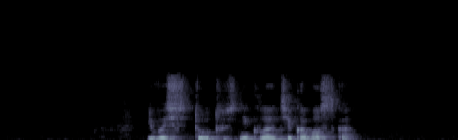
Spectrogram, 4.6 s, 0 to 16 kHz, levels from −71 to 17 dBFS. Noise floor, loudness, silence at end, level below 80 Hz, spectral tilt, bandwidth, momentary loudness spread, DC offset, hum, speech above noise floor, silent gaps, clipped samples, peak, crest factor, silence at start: -69 dBFS; -25 LUFS; 1.05 s; -66 dBFS; -5.5 dB/octave; 7.8 kHz; 11 LU; under 0.1%; none; 45 dB; none; under 0.1%; -8 dBFS; 20 dB; 1.45 s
